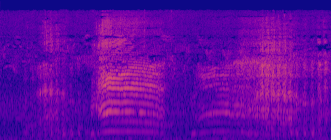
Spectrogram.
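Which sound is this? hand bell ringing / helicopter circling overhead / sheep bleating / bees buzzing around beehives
sheep bleating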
